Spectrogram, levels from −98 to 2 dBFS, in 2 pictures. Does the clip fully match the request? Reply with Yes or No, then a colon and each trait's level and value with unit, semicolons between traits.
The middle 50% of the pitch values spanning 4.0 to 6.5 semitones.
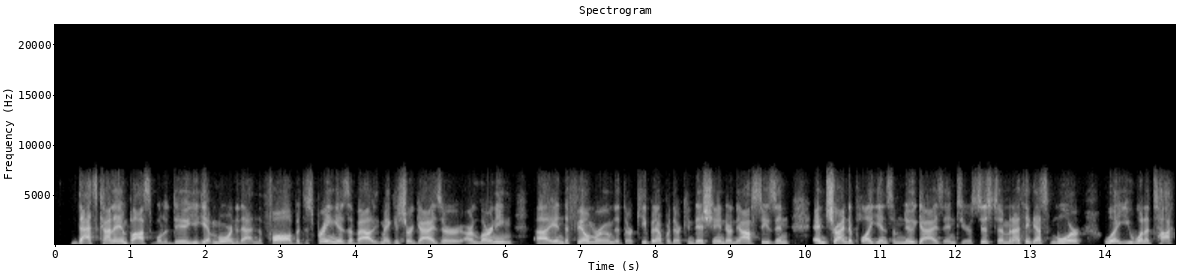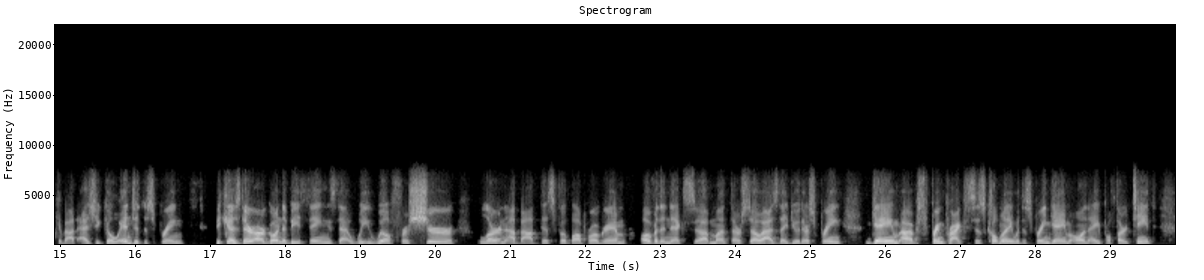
No: average, 3.3 semitones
